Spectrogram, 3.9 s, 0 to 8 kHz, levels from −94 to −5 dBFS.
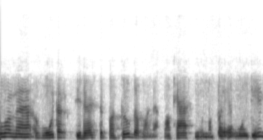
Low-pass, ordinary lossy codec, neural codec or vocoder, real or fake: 7.2 kHz; MP3, 64 kbps; vocoder, 22.05 kHz, 80 mel bands, WaveNeXt; fake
